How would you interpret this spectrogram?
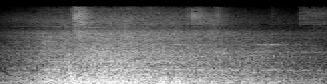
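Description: A train rumbles past a station platform, a broad steady roar that swells to a peak and then slowly recedes. No voices can be heard over the noise.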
